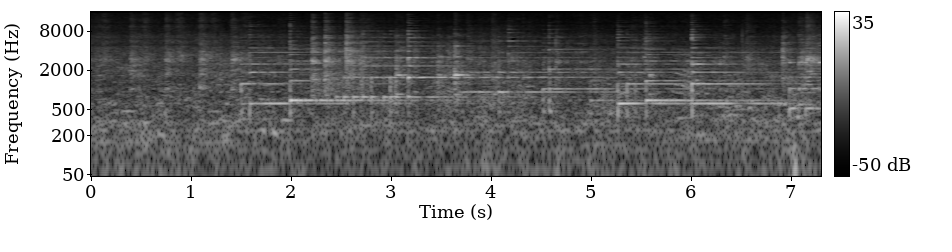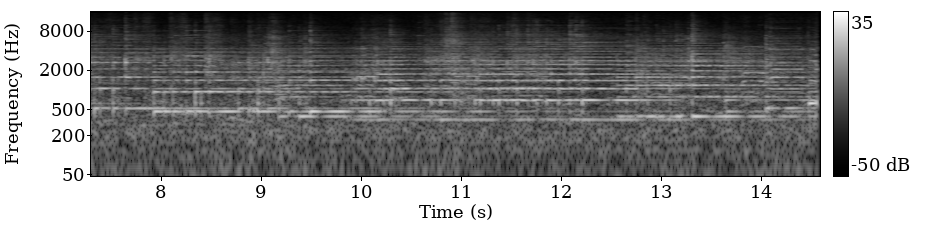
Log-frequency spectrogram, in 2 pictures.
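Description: Thai classical ensemble starting up: struck khim (Thai hammered dulcimer) notes come in about two seconds in, and a bowed Thai two-string fiddle (saw) joins with long held notes about seven seconds in.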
